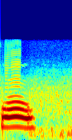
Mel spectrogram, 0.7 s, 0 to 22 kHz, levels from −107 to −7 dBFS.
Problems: none marked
